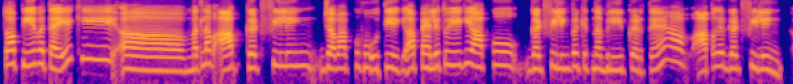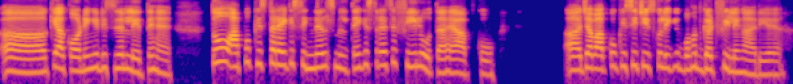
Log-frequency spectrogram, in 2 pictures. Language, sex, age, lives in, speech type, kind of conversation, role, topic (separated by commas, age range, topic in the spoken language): Hindi, female, 25-29, India, conversation, podcast, host, Jab tumhari gut feeling sahi hoti hai, toh tumhe kaunse chhote-chhote sanket milte hain?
